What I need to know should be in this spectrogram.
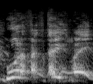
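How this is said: The question sounds panicked and alarmed. The asker is frightened. "you asked with panic in your voice"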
